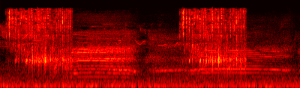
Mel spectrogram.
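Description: Liquid pours into a clay pot.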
